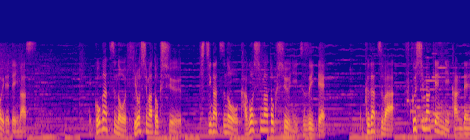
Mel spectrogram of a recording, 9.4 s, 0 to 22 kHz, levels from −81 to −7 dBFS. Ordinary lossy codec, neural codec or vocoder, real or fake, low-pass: none; none; real; 7.2 kHz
